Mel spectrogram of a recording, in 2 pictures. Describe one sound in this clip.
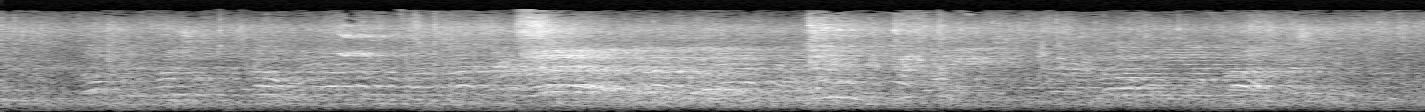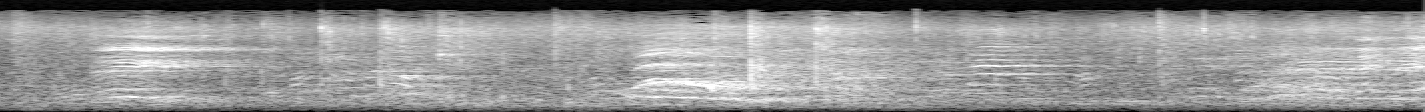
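A crowd of spectators shouts and cheers loudly throughout.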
